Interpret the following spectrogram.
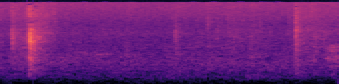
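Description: A few sharp paper crackles and ticks, the loudest just after the start, from northern blue-tongued skinks shifting on crumpled newspaper during mating.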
